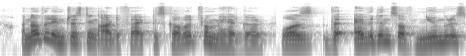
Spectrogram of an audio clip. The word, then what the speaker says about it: Mehrgarh: Mehrgarh. Well, not quite, my digital friend. It's actually pronounced Mehrgarh.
